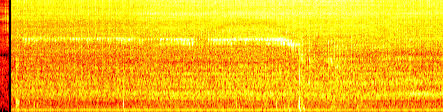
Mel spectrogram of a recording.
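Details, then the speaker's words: A thin, steady high-pitched squeal rides over a Ford Fiesta's idle hum; the noise came when accelerating. It was not the alternator belt or the steering, but a worn water pump, which was replaced. "vocês virem no vídeo o barulho que tava fazendo né ringindo e não era correia do tornador não não era nem questão da direção era essa peça aqui ó"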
